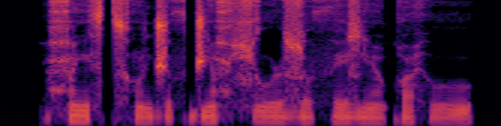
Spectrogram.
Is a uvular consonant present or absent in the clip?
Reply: present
